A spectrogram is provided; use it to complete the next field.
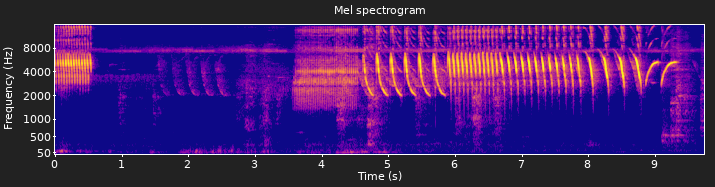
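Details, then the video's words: Lure song of a steadily singing canary for young canaries in training: a loud opening note, soft rattles, a buzzy roll, then a long accelerating trill of bright whistled notes ending in upslurred calls. "Suara Pancingan Kenari Gacor, Cocok Untuk Materan Paud Kenari"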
